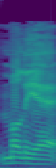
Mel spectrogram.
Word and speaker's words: Molière: Kermode that Molière is pronounced to rhyme with where?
